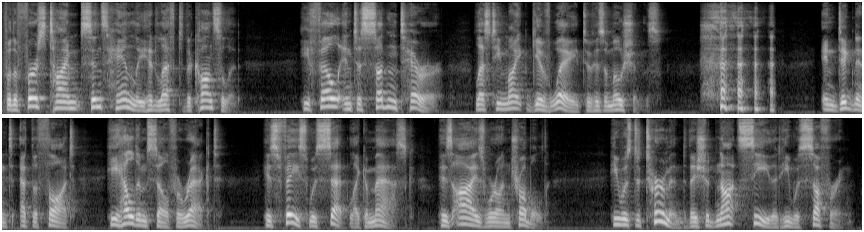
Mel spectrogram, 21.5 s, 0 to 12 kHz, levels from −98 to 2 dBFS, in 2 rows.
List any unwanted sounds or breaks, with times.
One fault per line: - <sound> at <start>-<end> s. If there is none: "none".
- laugh at 8.7-9.7 s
